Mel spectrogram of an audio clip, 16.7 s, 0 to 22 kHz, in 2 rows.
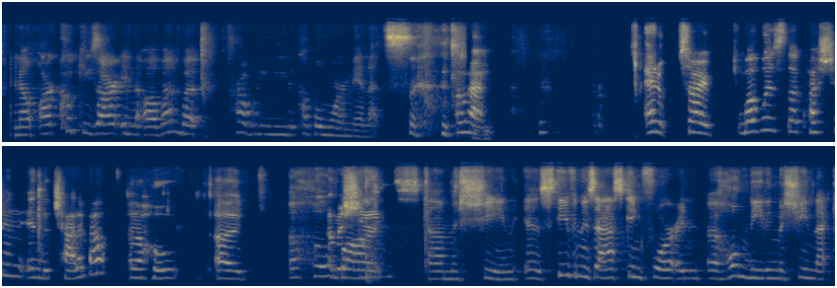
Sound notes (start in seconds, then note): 4.2 laughs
